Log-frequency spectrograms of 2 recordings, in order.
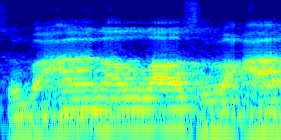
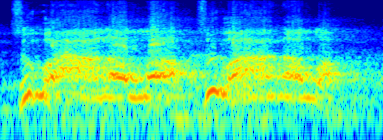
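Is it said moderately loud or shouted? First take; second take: moderate; shouted. First: It is said at a moderate, middle loudness. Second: It is shouted very loudly, like raging.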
